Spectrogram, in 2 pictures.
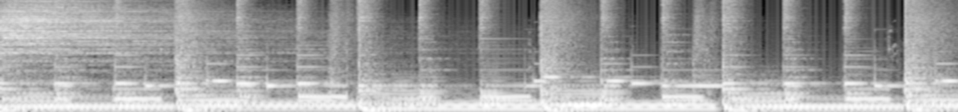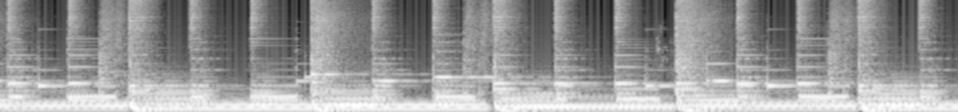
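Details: Only a steady, bass-heavy instrumental tune plays, with keyboard-like chords and a regular beat; no animal voices are heard.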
